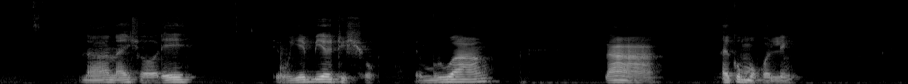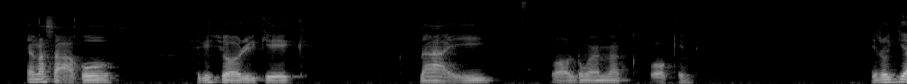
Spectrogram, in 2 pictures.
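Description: Throughout the speech there is generation loss: swirling, hollow smearing and blurred consonant attacks, likely from repeated MP3 re-encoding, around seven passes, consistent with 128 kbit/s. A spectrogram shows a hard ceiling at 19.9 kHz, speckled holes through the upper bands, and softened onsets.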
